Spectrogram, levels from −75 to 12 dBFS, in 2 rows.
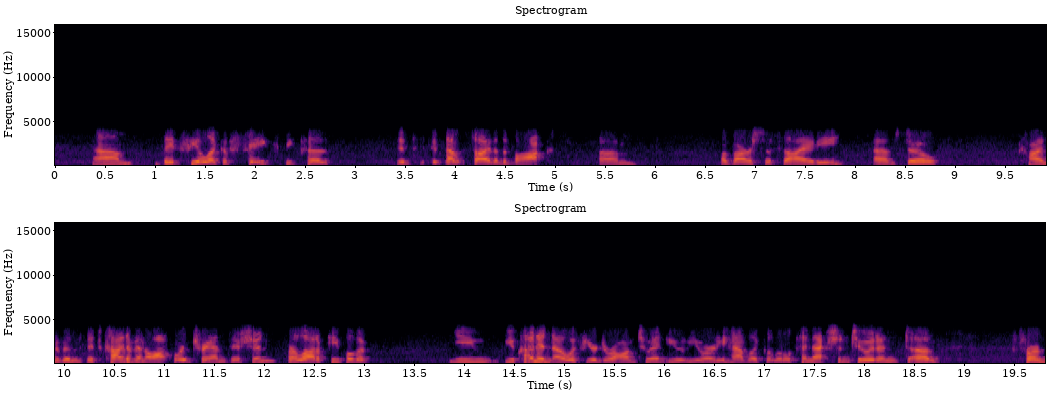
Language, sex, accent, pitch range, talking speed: English, female, American, 195-245 Hz, 175 wpm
